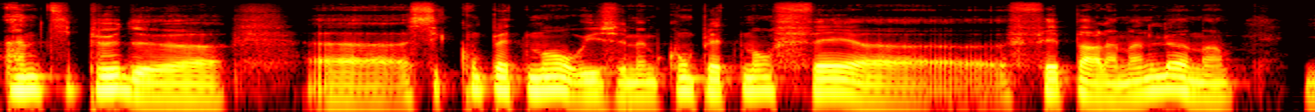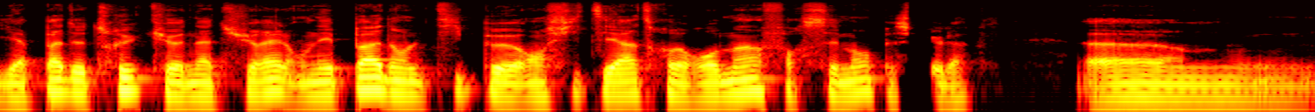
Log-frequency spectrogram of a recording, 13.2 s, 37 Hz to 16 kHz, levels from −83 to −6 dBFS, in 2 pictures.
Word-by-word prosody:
un 125 0 +5
petit 125 0 -3
peu 130 +1 +5
de, 105 -4 +5
heu, 90 -2 +2 0.5
heu 80 -2 -3
c'est - - -4
complètement, 120 0 +3
oui, 100 +1 +2
c'est 95 -1 -2
même 95 +1 -1
complètement 115 +1 +1
fait, 115 -1 +4
heu, 80 -4 -3
fait 110 - +1
par 105 -3 +2
la 90 - 0
main 100 +4 0
de 120 - +3
l'Homme, 125 -7 +4
hein. 90 0 -3 0.4
Il 90 - -8
y 90 - 0
a 85 - -2
pas 110 -1 +1
de 105 - +2
trucs, 115 +2 -2
heu, 95 - +4
naturels. 100 +4 -1
On 90 - -6
n'est 100 +1 +1
pas 125 +4 +5
dans 105 -1 +1
le 95 -3 -3
type 110 +3 -12
amphithéâtre 100 +2 -1
romain, 95 +6 +1
forcément, 110 -2 -5
parce - - -10
que - - -3
là, 80 +1 -8 0.6
hem, 85 -3 -4
100 Hz, 190 wpm, -23 LUFS, 90-115 Hz, 0.6 s, un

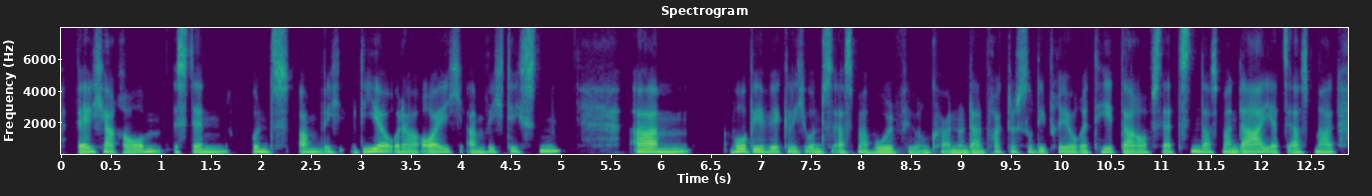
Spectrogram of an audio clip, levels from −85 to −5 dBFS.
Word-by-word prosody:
welcher 155 +3 +3
Raum 150 +5 +1
ist 155 +1 -2
denn 160 0 +1 0.2
uns 170 -1 0
am 160 0 +1
wich 135 - -6
dir 175 +4 +3
oder 155 -1 0
euch 160 0 +1
am 150 -1 0
wichtigsten, 200 +8 -2 0.7
ähm, 165 -1 +4 0.4
wo 180 +3 +4
wir 170 -2 +3
wirklich 155 -3 -1
uns 150 -2 0
erstmal 150 0 -2
wohlfühlen 135 -1 -1
können?“ 135 -1 -2
Und 135 0 0
dann 135 - 0
praktisch 165 +1 -4
so - - -4
die 150 0 -3
Priorität 150 +1 -2
darauf 140 0 +1
setzen, 185 - -1
dass 165 -1 -2
man 160 -2 +2
da 155 +2 +4
jetzt 160 - -1
erst 145 - -2
mal 155 -1 +1
155 Hz, 160 wpm, -25 LUFS, 145-165 Hz, 0.7 s, ähm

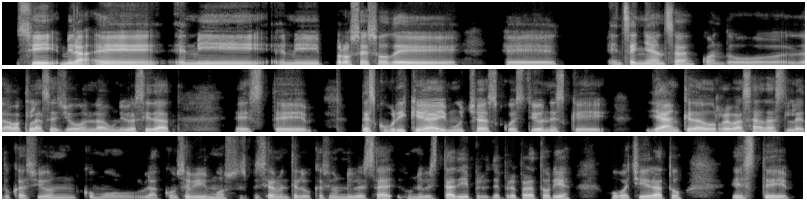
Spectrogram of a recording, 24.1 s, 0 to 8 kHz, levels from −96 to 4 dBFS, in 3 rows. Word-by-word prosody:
Sí, 155 +2 +5
mira, 150 +1 +6
eh, 130 0 +5
en 130 +1 -2
mi 145 0 +1
en 135 -2 -6
mi 135 0 -1
proceso 175 +6 +3
de, 115 -7 +3 0.5
eh, 110 -1 -1 0.5
enseñanza 140 +8 +1
cuando 105 -1 -7
daba 110 +1 0
clases 120 -2 -1
yo 115 0 -2
en 115 0 -7
la 110 -1 0
universidad, 125 +2 +1 0.6
este, 110 -2 -2 0.5
descubrí 145 +6 0
que 180 +1 +5
hay 160 0 +6
muchas 155 -2 0
cuestiones 135 +2 -2
que 105 -3 -5 0.4
ya 125 0 +6
han 135 0 -2
quedado 125 -1 +3
rebasadas. 125 +7 0
La 115 -1 -2
educación, 125 +3 -6
como 95 -2 -12
la 95 -1 -5
concebimos, 125 +6 -5
especialmente 115 -3 -4
la 105 - -6
educación 115 +2 -9
universa 115 +1 -1 0.2
universitaria, 115 +2 0
y - - -4
pre 95 -1 -12
de 100 - -8
preparatoria 125 +5 -1 0.4
o 105 - -5
bachillerato, 120 +7 +1 0.5
este, 110 -2 -1
120 Hz, 115 wpm, -23 LUFS, 110-135 Hz, 0.6 s, mira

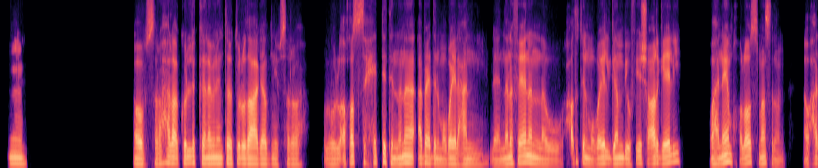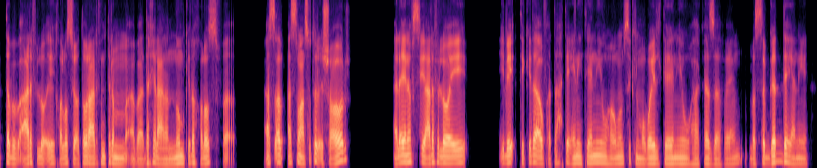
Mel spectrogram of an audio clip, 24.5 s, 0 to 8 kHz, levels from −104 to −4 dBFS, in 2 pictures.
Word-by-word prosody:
إمم. 105 -1 0 1.6
هو 95 0 +6
بصراحة 105 +5 -2
لأ، 110 -1 +7
كل 110 +3 +1
الكلام 105 -3 +2
اللي 105 0 +4
أنت 105 - -1
قُلته 105 +1 +2
لي 100 - +4
ده 105 - +7
عجبني 95 -1 +3
بصراحة، 90 -1 -6 0.2
وبالأخص 90 +6 0
حتّة 120 -1 -2
إن 95 0 0
أنا 115 +2 +5
أبعد 110 -2 +1
الموبايل 95 0 +1
عني، 90 +1 -4
لأن 85 +2 -4
أنا 110 - +3
فعلًا 115 -2 +3
لو 85 -2 -5
حاطط 125 - -4
الموبايل 100 +2 +1
جنبي 105 0 +1
وفي 95 +4 -2
إشعار 105 +1 +3
جالي 120 +6 +2 0.4
وهانام 110 +7 +3
خلاص 110 +2 0
مثلًا 85 -8 -3 0.3
أو - - -4
حتى - - -1
بابقى - - -2
عارف - - +1
اللي - - -2
هو - - 0
إيه، 110 - -1
خلاص 110 +1 -3
يُعتبر 110 0 +2
عارف 105 +1 +2
أنت 115 -1 -4
لمّا 100 -4 -2
أبقى - - -4
داخل - - -3
على 90 -1 +1
النوم 105 +5 0
كده 115 +2 -3
خلاص، 105 +1 -2
ف - - -8 0.6
أسأل - - +1
أسمع - - +3
صوت - - -4
الإشعار، - - +3 0.7
ألاقي 125 +1 +5
نفْسِي 130 -2 +1
عارف 130 +2 +1
اللي 115 - +3
هو 115 - +7
إيه، 115 +2 +3 0.5
قلقت - - -1
كده - - +1
أو - - +4
فتحت - - -8
عيني 110 +2 -2
تاني 115 +2 0
وهاقوم 105 -3 -3
أمسك 110 0 -5
الموبايل 100 +1 0
تاني 105 0 -1
وهكذا 95 -1 -4
فاهم، 95 +5 -8
بس 100 +3 -3
بجد 120 +6 +1
يعني 100 -6 -2
105 Hz, 190 wpm, -24 LUFS, 95-115 Hz, 1.6 s, لأ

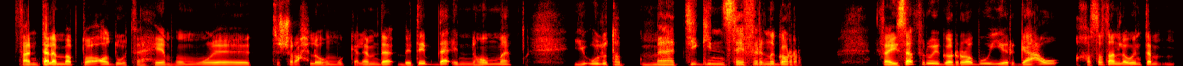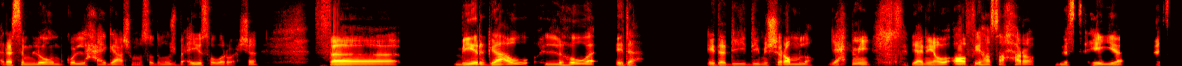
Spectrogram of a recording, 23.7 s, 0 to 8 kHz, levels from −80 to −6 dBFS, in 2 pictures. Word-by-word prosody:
فأنت 130 +2 +4
لمّا 130 -2 +5
بتقعُد 125 +3 -2
وتفهمهم، 110 0 -6
وتشرح 110 0 -3
لهم 120 -1 -7
والكلام 110 +3 -9
ده، 125 +3 0
بتبدأ 170 +8 0
إن 120 -3 -11
هُم 165 +6 -4 0.6
يقولوا: 150 +6 -5
"طَب 140 -2 -7 0.2
ما 135 +1 -1
تيجي 175 +3 -3
نسافر 160 0 +7
نجرّب." 140 -1 -2 0.7
فيسافروا 165 +9 +6
يجرّبوا، 150 +7 -1
يرجعوا 150 +1 -2 0.2
خاصةً 150 +2 0
لو 135 -1 -1
أنت 155 - -1
م - - -2
م 110 -2 -23
راسم 115 -1 +3
لهم 150 -3 -2
كل 135 +3 -7
حاجة - - -4
عشان - - -6
ما - - -21
يصتدموش 115 +4 -12
بأي 130 +2 -5
صور 115 -1 -6
وحشة، - - -8 0.6
ف - - +1 1.2
بيرجعوا 150 +5 +3 0.2
اللي 125 -1 -5
هو 160 +3 +1 0.2
إيه - - 0
ده؟! - - -6 0.7
إيه - - +1
ده؟! - - +1
دي 110 0 -9
دي 110 0 -10
مش 115 +2 +2
رملة 135 -3 0
يعني - - -2 0.4
يعني 110 +2 +2
هو 115 +1 +2
آه 150 +3 +7
فيها 150 -4 -1
صحرا، - - +1 0.2
بس - - +1 0.2
هي 125 0 +2 0.4
بس - - -9
130 Hz, 140 wpm, -26 LUFS, 120-150 Hz, 1.2 s, نسافر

